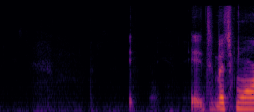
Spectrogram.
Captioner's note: speaking French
